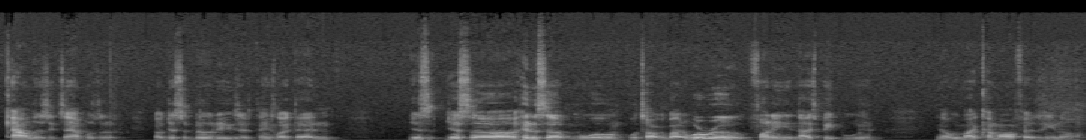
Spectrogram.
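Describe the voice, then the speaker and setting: Joking young man, low voice in echo. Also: steady tone, moderate pace, mellow. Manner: joking, easygoing. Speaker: co-host. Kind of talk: casual chat. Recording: echoey room.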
